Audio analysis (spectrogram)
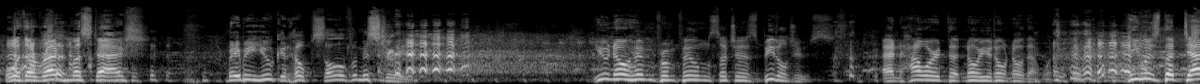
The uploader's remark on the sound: Live! at the Bell House. We're releasing last month's sold-out show from Brooklyn.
